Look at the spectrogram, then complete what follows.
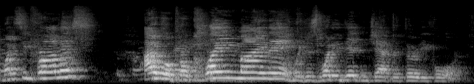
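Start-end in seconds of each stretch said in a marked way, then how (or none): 1.4-2.9 proclaiming. Acted. God's promise declared.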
